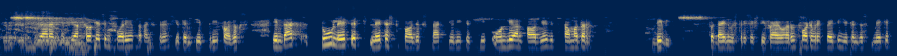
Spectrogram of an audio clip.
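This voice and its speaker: A man's voice: on the high side, steady tone, fast talker. A man from Andhra Pradesh with a Telugu Indian English accent, a native Telugu speaker, teaching in a casual live Q&A and often dropping in "okay" and "like". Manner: repeats "okay" and "like" as verbal tics. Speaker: software trainer answering questions. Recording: tinny narrow phone-like call audio.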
